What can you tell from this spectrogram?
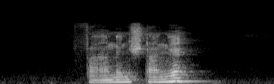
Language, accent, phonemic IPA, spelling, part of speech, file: German, Austria, /ˈfaːnənˌʃtaŋə/, Fahnenstange, noun, De-at-Fahnenstange.ogg
- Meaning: flagpole, flagstaff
